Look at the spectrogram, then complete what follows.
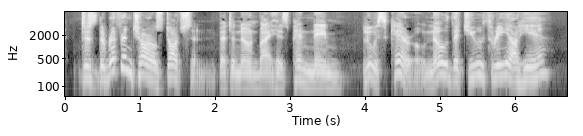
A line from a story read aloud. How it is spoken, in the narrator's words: they all three exclaimed at once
